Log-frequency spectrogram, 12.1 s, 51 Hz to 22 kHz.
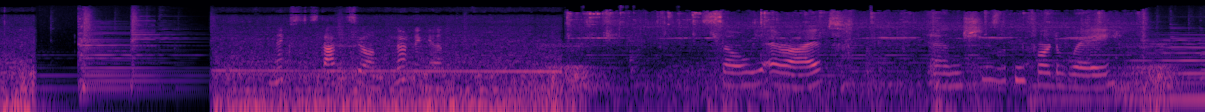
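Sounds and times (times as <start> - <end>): train interior rumble: 2.1 - 11.9
station ambience: 2.1 - 12.0.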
